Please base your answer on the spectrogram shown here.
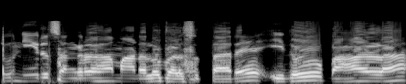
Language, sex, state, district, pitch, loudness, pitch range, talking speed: Kannada, male, Karnataka, Gulbarga, 150 Hz, -10 LUFS, 140-155 Hz, 90 wpm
